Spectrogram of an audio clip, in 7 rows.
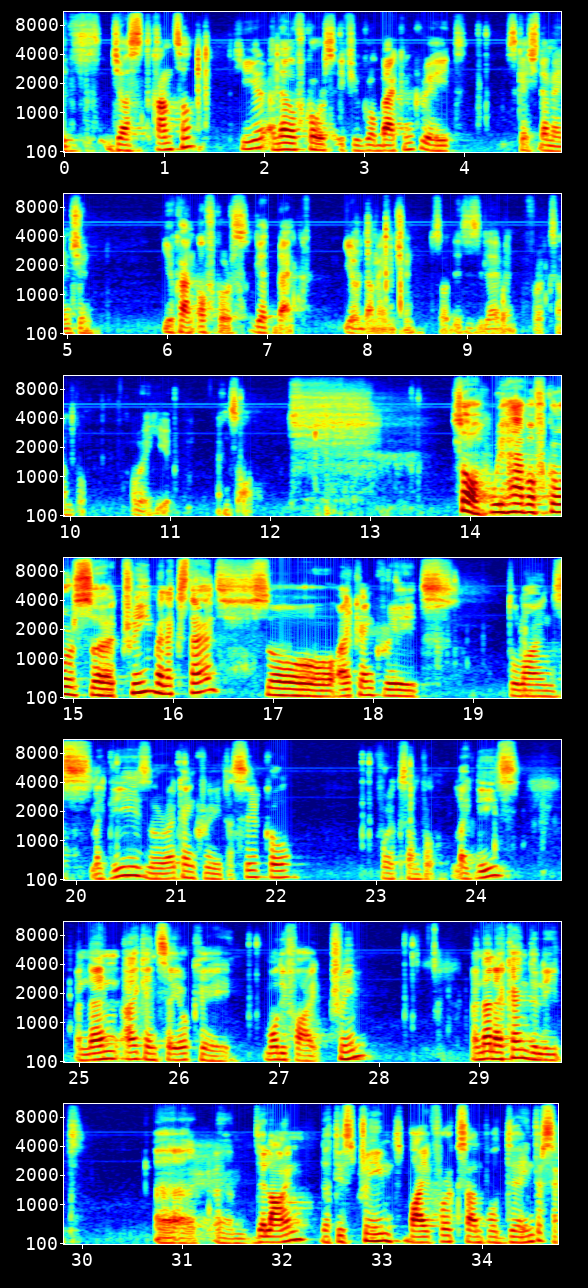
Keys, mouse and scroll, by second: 1.0 Delete, 2.3 click, 3.8 click, 6.3 click, 7.5 KP_1, 7.9 Return, 9.9 Escape, 10.8 click, 12.1 Delete, 13.1 click, 14.6 click, 16.6 Escape, 17.4 click, 18.6 Escape, 20.0 click, 22.5 click, 23.0 Escape, 24.9 middle click, 26.4 click, 28.0 click.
